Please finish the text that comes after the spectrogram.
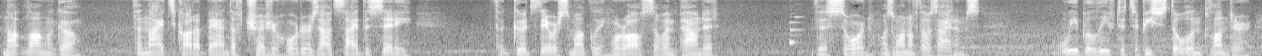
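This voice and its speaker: An actor voicing a calm, scholarly young male alchemist in a video game, speaking in a measured, formal, analytical way. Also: mid-range voice, noisy background, lightly acted. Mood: explaining calmly. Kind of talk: video game dialogue acting.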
